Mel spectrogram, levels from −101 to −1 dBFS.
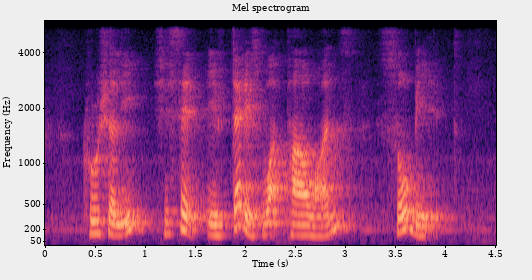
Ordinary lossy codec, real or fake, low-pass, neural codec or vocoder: none; real; 5.4 kHz; none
